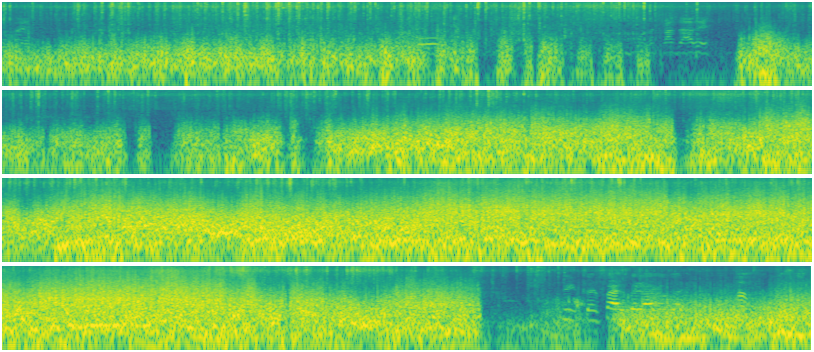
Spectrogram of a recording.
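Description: Wind rushing over the microphone with the rattle of a bike and its tyres running down a leaf-covered dirt trail at speed. It is broken by short dips in the first half, then loud and steady until it falls away suddenly just before the end.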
